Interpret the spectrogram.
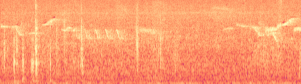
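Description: Birds singing: clear whistled notes, a short run of quick repeated notes, and sliding calls toward the end, with a few sharp clicks in the first second.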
